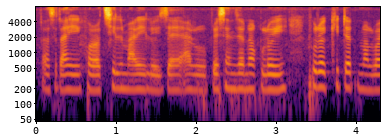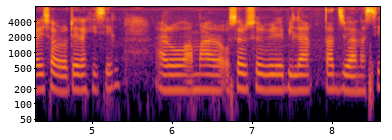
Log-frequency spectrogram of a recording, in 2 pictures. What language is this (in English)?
Assamese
